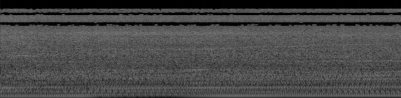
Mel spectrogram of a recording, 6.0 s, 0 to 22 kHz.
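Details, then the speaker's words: New FPT Cursor 16 1000 hp marine diesel, inline-6 15.9 L common rail: deep steady drone rising slightly in pitch as revved from 600 rpm idle, smooth and even with no knocking; normal running. "they're a very quiet engine for a 16 litre motor right i'll give it a rev so you can have a listen he's running the life is at 600 rpm with the curse 16."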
